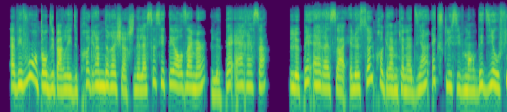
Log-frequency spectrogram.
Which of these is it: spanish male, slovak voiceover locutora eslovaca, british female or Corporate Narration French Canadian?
Corporate Narration French Canadian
